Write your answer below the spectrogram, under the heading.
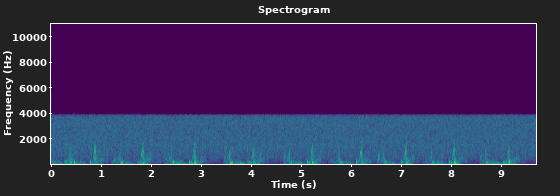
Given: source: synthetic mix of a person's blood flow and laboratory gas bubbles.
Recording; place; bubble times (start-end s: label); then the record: Doppler ultrasound of blood flow; precordium
no bubbles
From the record:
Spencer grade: 0 (complete lack of bubble signals)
